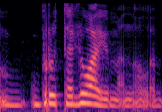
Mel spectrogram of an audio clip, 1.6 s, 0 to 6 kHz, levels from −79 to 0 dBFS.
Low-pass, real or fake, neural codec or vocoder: 5.4 kHz; real; none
